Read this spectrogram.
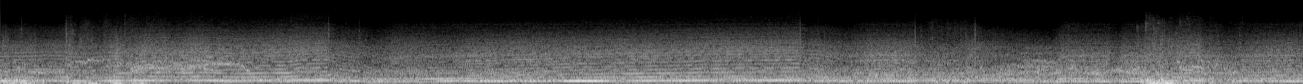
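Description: A car engine roars steadily, rising and falling in pitch as gears change.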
